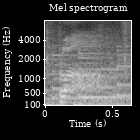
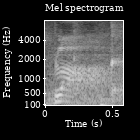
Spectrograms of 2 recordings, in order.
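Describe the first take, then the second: First: The final C sound is left out. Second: The final C sound is pronounced. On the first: "the C is left out" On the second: "we would say in English Blanc"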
